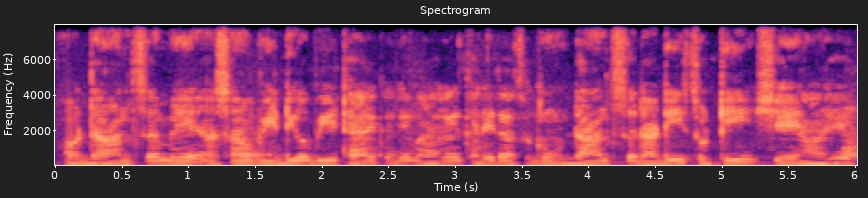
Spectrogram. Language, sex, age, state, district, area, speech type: Sindhi, male, 18-30, Madhya Pradesh, Katni, rural, spontaneous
